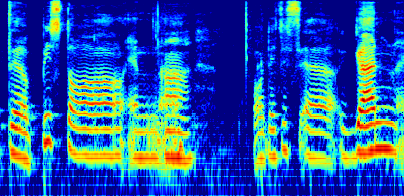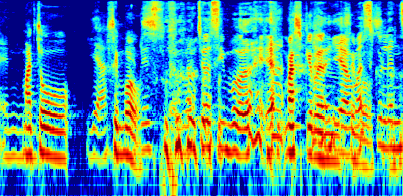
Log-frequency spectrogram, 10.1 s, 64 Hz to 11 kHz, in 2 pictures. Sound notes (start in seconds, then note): 7.1 laughs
